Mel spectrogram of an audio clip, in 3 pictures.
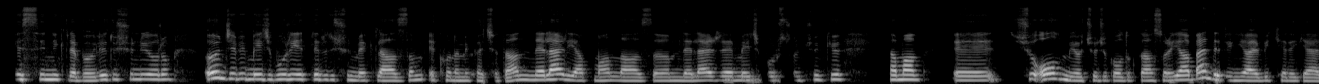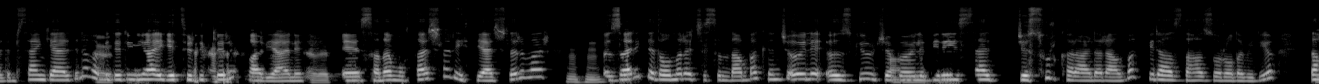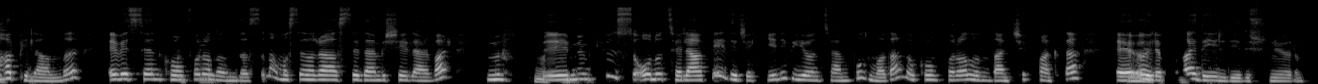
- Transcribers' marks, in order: static; other background noise; distorted speech; chuckle; tapping
- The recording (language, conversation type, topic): Turkish, podcast, Konfor alanından çıkmak için hangi ilk adımı atarsın?
- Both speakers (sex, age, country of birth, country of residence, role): female, 35-39, Turkey, Ireland, guest; male, 25-29, Turkey, Bulgaria, host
